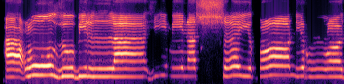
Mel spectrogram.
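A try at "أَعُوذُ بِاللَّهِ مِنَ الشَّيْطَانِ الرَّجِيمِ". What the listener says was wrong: Billah itu lamnya tawasud. Jadi jangan terburu-buru, tawasudkan dulu. Billah. Roknya juga rok sukun, rok tasdid itu kan roknya yang pertama sukun. Nirrojim sama roknya sukunnya tawasudnya tonjolkan dulu. Jadi tahu kan, mau ditawasudkan dulu, baru difathahkan.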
